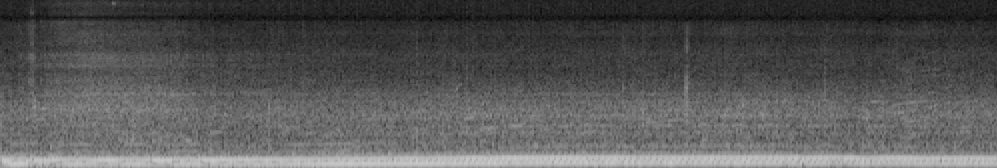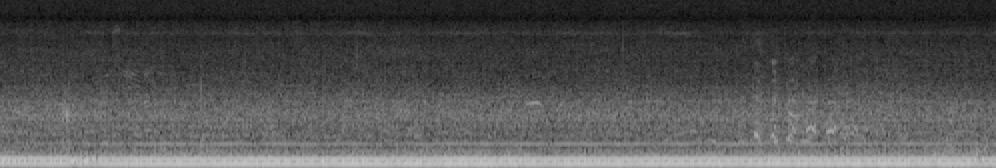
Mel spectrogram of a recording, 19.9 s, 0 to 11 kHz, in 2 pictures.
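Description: BMW E34 525i's straight-six engine running at low revs while the car rolls slowly, a steady low drone.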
